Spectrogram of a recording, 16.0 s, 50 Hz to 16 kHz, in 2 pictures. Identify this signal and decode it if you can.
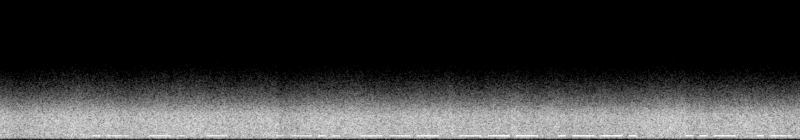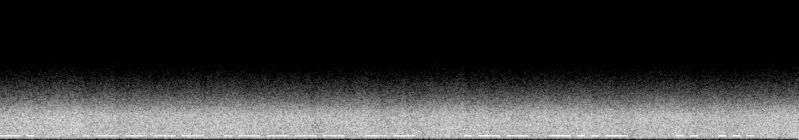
Morse code, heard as a keyed tone, machine-sent, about 17 wpm, 560 Hz, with heavy radio static. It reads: ANT LOOP UP 11M WX IS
